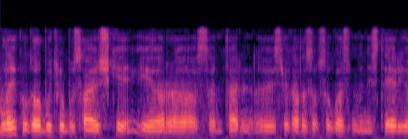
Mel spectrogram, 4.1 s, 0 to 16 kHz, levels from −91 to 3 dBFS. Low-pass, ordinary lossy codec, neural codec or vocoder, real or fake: 7.2 kHz; Opus, 64 kbps; codec, 16 kHz, 4.8 kbps, FACodec; fake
